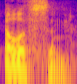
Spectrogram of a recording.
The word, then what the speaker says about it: Ellefson: E-L-E-F-S-O-N. How would you say it? – I would say Ellefson.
